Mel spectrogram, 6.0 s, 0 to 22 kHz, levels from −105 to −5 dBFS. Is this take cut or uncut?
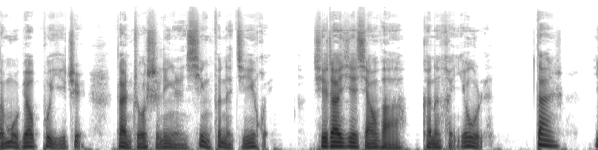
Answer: cut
